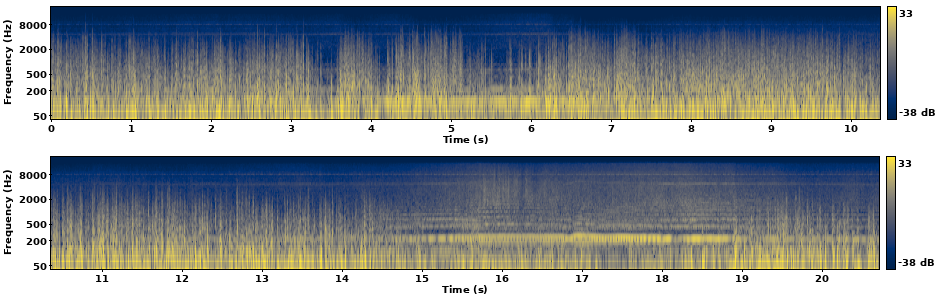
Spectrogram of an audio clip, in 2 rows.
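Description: DJI hexacopter's electric motors and propellers whirring in flight, heard from the GoPro mounted on it, with heavy wind buffeting on the microphone. About 15 seconds in, the motor whine becomes a clear steady tone that dips briefly in pitch, then fades back into the wind noise.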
